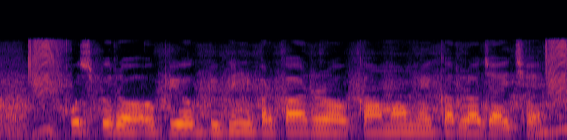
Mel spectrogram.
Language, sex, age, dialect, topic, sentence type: Maithili, male, 18-24, Angika, agriculture, statement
